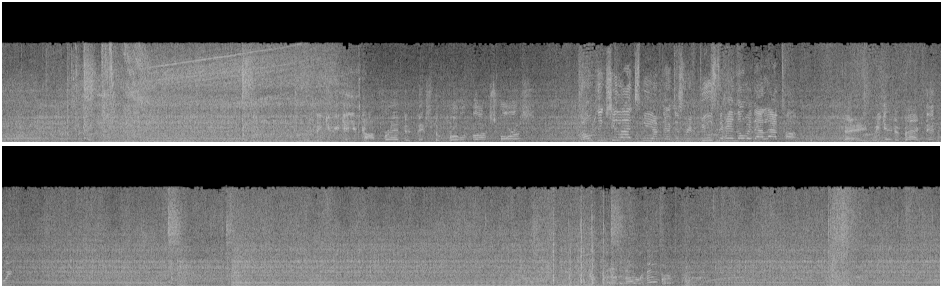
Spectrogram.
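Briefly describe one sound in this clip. A sports car engine roars steadily at high speed, shifting gears now and then.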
